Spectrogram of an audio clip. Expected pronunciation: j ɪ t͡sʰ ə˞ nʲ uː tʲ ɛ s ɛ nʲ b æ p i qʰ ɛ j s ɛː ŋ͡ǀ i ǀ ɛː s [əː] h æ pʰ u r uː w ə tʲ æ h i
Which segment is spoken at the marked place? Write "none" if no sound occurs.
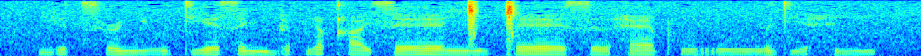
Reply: əː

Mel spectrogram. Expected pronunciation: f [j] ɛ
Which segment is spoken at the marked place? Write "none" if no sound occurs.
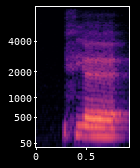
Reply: j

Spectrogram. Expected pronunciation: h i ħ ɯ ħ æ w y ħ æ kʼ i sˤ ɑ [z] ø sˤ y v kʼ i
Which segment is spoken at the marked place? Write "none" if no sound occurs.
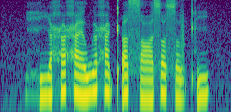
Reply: s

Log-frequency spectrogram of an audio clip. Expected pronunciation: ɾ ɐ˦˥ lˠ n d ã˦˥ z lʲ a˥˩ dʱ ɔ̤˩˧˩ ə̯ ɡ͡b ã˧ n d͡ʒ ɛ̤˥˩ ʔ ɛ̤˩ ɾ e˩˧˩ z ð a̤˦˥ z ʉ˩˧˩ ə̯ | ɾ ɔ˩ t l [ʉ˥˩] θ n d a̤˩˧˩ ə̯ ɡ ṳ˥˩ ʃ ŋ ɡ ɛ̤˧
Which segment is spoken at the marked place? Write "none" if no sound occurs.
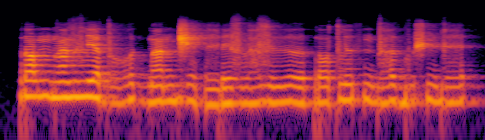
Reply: ʉ˧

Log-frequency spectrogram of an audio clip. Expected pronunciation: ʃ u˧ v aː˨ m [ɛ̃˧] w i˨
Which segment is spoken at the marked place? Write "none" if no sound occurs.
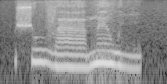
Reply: ɛ̃˧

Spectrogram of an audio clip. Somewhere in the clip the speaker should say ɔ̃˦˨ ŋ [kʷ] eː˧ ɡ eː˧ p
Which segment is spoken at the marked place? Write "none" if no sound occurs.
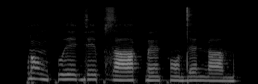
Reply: kʷ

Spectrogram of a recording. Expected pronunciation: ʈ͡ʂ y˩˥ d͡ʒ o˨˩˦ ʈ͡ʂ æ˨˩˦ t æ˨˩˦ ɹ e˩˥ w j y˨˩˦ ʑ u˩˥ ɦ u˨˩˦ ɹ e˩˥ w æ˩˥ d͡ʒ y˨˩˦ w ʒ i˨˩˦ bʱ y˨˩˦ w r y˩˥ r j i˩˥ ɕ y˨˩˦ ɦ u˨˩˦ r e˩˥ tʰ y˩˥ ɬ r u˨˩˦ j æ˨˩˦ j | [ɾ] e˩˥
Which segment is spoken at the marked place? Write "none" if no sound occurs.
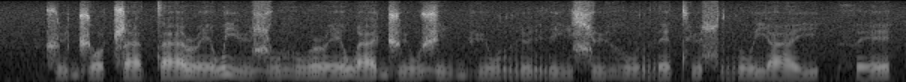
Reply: θ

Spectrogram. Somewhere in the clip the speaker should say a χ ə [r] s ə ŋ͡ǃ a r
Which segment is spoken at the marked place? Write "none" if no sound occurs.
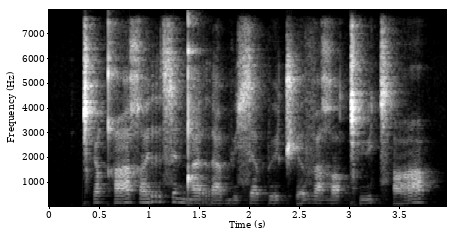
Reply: r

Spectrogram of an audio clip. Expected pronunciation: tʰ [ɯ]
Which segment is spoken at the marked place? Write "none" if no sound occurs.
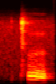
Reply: ʊ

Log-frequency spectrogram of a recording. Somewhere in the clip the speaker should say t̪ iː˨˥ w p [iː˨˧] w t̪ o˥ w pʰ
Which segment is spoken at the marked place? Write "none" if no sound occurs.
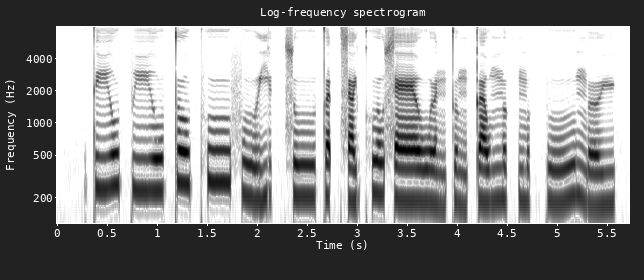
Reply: iː˨˧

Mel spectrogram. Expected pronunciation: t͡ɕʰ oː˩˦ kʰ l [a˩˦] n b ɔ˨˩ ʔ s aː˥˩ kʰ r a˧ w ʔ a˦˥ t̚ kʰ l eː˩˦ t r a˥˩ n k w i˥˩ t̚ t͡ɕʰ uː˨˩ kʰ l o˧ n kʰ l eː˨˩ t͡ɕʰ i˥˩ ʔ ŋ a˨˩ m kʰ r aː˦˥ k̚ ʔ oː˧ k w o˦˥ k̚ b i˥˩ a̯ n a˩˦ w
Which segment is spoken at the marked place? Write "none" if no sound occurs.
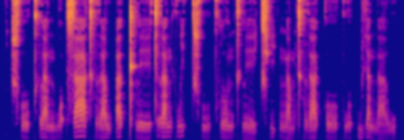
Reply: a˨˩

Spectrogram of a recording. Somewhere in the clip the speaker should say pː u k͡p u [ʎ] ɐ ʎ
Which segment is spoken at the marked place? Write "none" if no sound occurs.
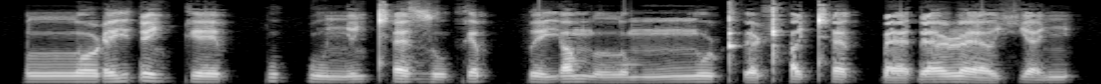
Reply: ɲ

